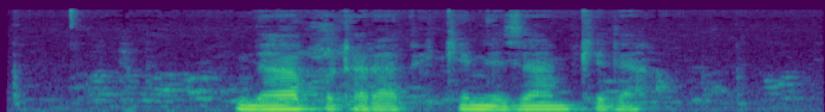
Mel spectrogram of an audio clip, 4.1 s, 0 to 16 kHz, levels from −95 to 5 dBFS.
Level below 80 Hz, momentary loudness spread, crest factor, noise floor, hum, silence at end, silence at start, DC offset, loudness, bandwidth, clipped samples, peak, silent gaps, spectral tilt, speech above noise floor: -50 dBFS; 22 LU; 16 dB; -51 dBFS; none; 0.8 s; 0.8 s; under 0.1%; -21 LUFS; 11.5 kHz; under 0.1%; -6 dBFS; none; -8 dB/octave; 32 dB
